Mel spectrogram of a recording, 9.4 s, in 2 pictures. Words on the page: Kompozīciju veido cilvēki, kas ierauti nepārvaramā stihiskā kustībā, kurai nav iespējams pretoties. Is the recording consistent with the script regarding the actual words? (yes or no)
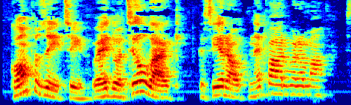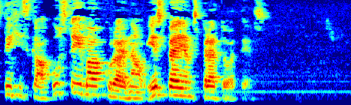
yes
